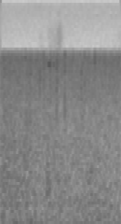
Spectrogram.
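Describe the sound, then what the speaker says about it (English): A dense, steady hiss of heavy rain fills the scene during a storm in Life is Strange, with a low rumbling undertone suggesting distant thunder, constant and unbroken throughout. "This is my storm."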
